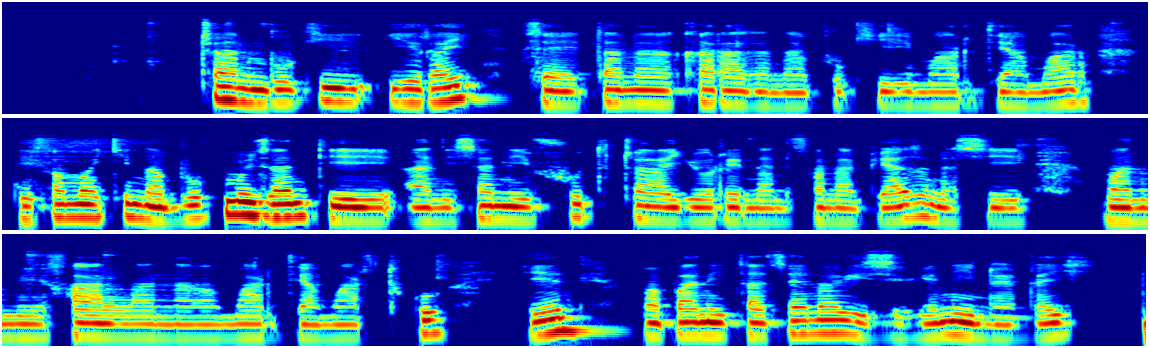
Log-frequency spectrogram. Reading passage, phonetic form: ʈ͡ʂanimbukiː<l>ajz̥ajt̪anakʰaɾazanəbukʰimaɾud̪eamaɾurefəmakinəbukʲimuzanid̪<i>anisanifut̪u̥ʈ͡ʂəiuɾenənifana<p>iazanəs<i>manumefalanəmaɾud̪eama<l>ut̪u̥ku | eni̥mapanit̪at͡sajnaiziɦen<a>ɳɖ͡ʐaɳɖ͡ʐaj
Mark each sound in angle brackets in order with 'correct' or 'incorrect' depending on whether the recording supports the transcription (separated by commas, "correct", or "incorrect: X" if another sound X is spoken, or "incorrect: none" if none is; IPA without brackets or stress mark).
incorrect: ɾ, incorrect: e, incorrect: b, correct, incorrect: ɾ, incorrect: i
